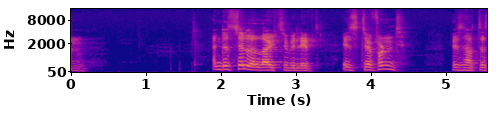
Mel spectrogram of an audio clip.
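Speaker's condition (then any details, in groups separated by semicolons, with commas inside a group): MND; onset right side; communication devices assessed, types replies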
